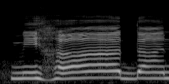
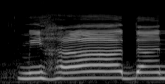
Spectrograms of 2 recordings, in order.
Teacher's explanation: میم زیر می، ہا کھڑی زبر ہا، میہا دال دو زبر الف دن میہادن. ہاں کو ایک الف کی مقدار تک لمبا کریں گے، اوپر کھڑی زبر ہے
